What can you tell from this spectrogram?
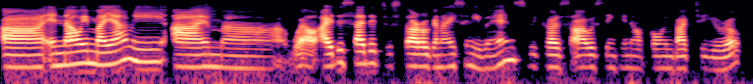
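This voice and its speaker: Low-voiced woman guest, halting and dry. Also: pushed and bright, no room sound. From Spain. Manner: hesitant, many fillers and restarts. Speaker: guest, community organizer. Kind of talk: conversational interview.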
